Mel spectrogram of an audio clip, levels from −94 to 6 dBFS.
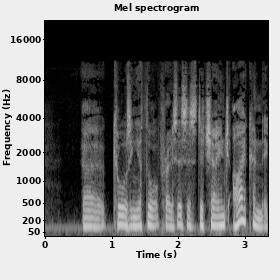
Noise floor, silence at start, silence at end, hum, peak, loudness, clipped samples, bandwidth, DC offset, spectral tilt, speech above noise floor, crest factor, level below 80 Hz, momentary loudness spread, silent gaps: -48 dBFS; 0.55 s; 0 s; none; -6 dBFS; -20 LUFS; under 0.1%; 11 kHz; under 0.1%; -6 dB/octave; 28 dB; 16 dB; -50 dBFS; 6 LU; none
